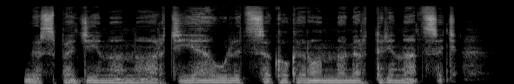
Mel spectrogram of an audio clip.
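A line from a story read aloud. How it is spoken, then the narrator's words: Frightened whisper. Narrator (Russian): прошептал он, побледнев еще сильнее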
